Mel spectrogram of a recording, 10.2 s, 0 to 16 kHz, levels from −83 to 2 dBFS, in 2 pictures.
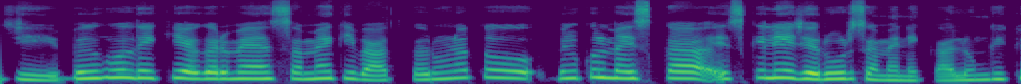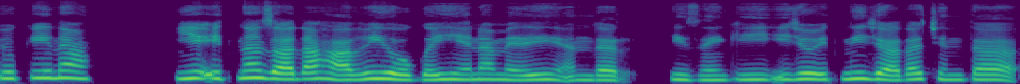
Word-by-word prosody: जी 220 -4 -4
बिल्कुल 300 +3 +2
देखिए 290 0 0
अगर 260 0 +3
मैं 260 0 +2
समय 265 +1 -1
की 270 -2 -5
बात 205 -2 -2
करूँ 235 +4 -3
ना 300 +2 -3
तो 295 -3 0 0.2
बिल्कुल 285 +3 0
मैं 280 - +3
इसका 275 -1 +1
इसके 260 +4 -4
लिए 295 0 +4
ज़रूर 255 0 +4
समय 215 -6 -3
निकालूँगी 210 +5 -5
क्योंकि 275 +3 -1
ना, 285 -2 +2 0.4
ये 275 +1 +3
इतना 285 +3 +2
ज़्यादा 255 -2 +4
हावी 235 +1 +2
हो 245 -4 +5
गई 215 +2 0
है 225 -1 -1
ना 230 0 -2
मेरी 215 +1 -1
अंदर 200 +1 -2 0.3
चीज़ें 205 -2 -3
कि 220 - -7 0.2
ये - - -2
जो 245 0 +3
इतनी 245 +3 +1
ज़्यादा 230 0 +1
चिंता 225 -2 -3
250 Hz, 225 wpm, -21 LUFS, 220-275 Hz, 0.4 s, हो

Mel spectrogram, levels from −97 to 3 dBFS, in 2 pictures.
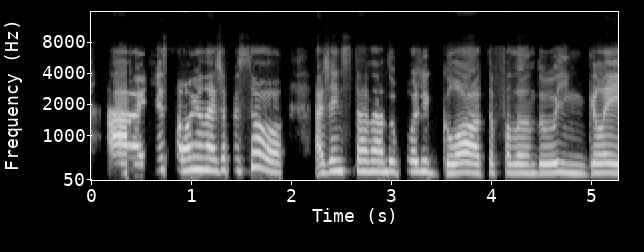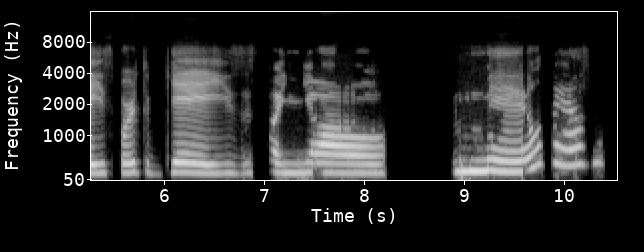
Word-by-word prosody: Ai, 200 -1 +5
que 250 +2 -5
sonho, 255 +2 +4
né, 255 -1 +4
já 255 +1 -3
pensou 245 -2 0 0.3
a - - 0
gente 235 +2 0
se 235 - -27
tornando 225 -1 +1
poliglota, 205 -2 +1
falando 190 0 -1
inglês, 195 0 -1
português, 195 -1 -2
espanhol. 195 -1 -1 0.6
Meu 230 - +1
Deus 375 -1 -3
do 415 - -13
céu! - - -36
205 Hz, 110 wpm, -18 LUFS, 195-230 Hz, 0.6 s, Ai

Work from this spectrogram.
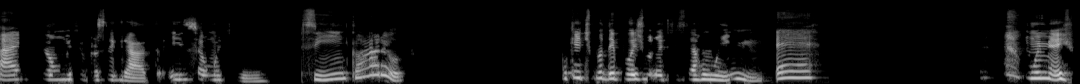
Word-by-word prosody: Ah, 210 0 +6
isso 230 0 -29 0.2
é 215 - 0
um 215 0 -5
motivo 220 -1 -6
para 200 - -9
ser 200 -1 -8
grato. 155 -7 0
Isso 225 +3 -4
é 225 - -1
o 215 - -7
motivo, 150 -8 -10 0.3
sim, 230 +4 0
claro! 425 +8 +1 1.6
Porque 300 +3 +2
tipo 300 -1 -2
depois 250 -2 +4
de 245 - -5
uma 220 - -2
notícia 215 +1 -3
ruim 220 -3 +1
é. 305 +2 +2 2.1
Um 285 - +6
e-mail. 260 -4 +7
225 Hz, 135 wpm, -23 LUFS, 210-270 Hz, 2.1 s, e-mail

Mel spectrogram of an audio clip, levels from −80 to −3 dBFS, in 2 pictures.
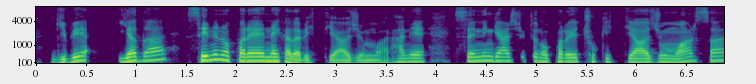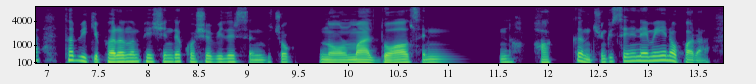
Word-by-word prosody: gibi. 125 +12 +2 0.3
Ya 165 +5 +5
da 200 +5 +2 0.2
senin 195 +4 +5
o 195 - +5
paraya 170 -1 +6
ne 165 -1 +6
kadar 120 -8 +4
ihtiyacın 95 -1 -2
var? 95 +2 -5
Hani, 135 +3 -1 0.3
senin 165 +2 0
gerçekten 165 -2 -1
o 140 -1 +1
paraya 145 +1 +2
çok 145 -2 -10
ihtiyacın 125 0 0
varsa 170 +6 -1 0.2
tabii 175 -6 -2
ki - - -4
paranın 135 +2 +2
peşinde 135 0 -3
koşabilirsin. 125 -5 -5
Bu - - -13
çok 115 0 -6 0.3
normal, 105 -1 +1
doğal. 105 +3 +3
Senin 115 +1 -8 0.5
ha - - -16 0.2
hakkın 110 0 -5
çünkü 125 +7 -9
senin 165 +3 -3
emeğin 180 +3 0
o 165 - +1
para 95 -2 -4
130 Hz, 155 wpm, -21 LUFS, 110-165 Hz, 0.5 s, paraya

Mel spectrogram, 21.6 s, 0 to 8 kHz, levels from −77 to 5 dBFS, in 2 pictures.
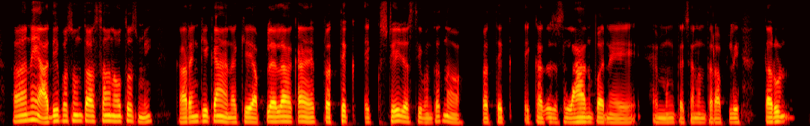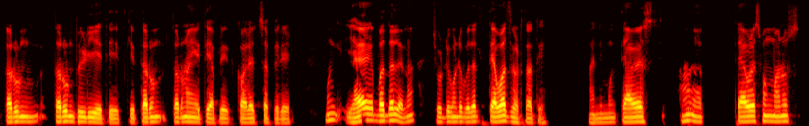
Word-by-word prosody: अ, 125 +3 +2
नाही, 155 +1 +1
आधीपासून 130 +5 +2
तर 135 - +5
असं 130 +2 0
नव्हतोच 125 0 -1
मी, 110 +2 -2 0.3
कारण 110 +3 +1
की 125 +1 +1
काय 125 +2 +2
आहे 115 - +2
ना, 105 0 -1
की 110 -1 +3
आपल्याला 115 +4 +3
काय 115 +1 +3
आहे, 110 0 +1
प्रत्येक 115 +2 -1
एक 100 - -9
स्टेज 125 0 0
असते 105 0 -2
म्हणतात 95 +5 -5
ना, 115 -7 -1 0.3
प्रत्येक 100 -1 -3 0.2
एखादं 100 +1 -3
जसं 100 +1 -6
लहानपण 105 -1 +2
आहे, 95 +1 -7
मग 100 0 -4
त्याच्यानंतर 95 +1 -5
आपली 100 +1 -3 0.4
तरुण, 115 +2 +3 0.4
तरुण, 115 +1 +2 0.2
तरुण 120 +1 +4
पिढी 110 -1 +2
येते 95 -1 0
की 100 - -2
तरुण, 110 +2 +3 0.2
तरुणाई 110 +1 +2
येते, 100 -1 -1
आपली 95 +1 -1
कॉलेजचा 95 -1 0
पिरियड. 90 0 -4 0.4
मग 150 +2 -2
ह्या 105 +1 +1
हे 145 - +4
बदल 135 +1 +4
आहे - - +3
ना, 120 - -2 0.3
छोटे-मोठे 115 +1 0
बदल 110 +1 +1 0.2
तेव्हाच 115 +1 +7
घडतात 95 -1 -1
ते - - -7 0.6
आणि 95 +1 -4
मग 100 +1 -5
त्यावेळेस 110 +1 +3 0.4
हां, 130 -3 0 0.5
त्यावेळेस 120 +1 +5
मग 130 - +2
माणूस 125 - -1
110 Hz, 165 wpm, -23 LUFS, 100-120 Hz, 0.6 s, तेव्हाच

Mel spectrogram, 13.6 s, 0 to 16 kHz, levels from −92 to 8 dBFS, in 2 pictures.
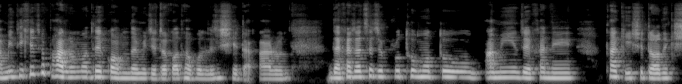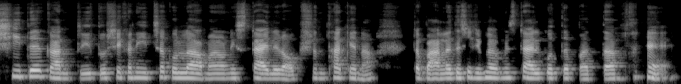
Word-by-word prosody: আমি 200 +3 +1
দেখি 255 +6 -2
যে - - +1
ভালোর 225 -3 +5
মধ্যে 220 +1 +2
কম 195 -2 +3
দামি 185 -1 +2
যেটার 170 0 -2
কথা 180 +1 0
বললেন 170 +1 -3
সেটা। 175 -1 -6
কারণ 165 -1 -2 0.5
দেখা 195 +3 +4
যাচ্ছে 230 +3 +2
যে, - - +2
প্রথমত 230 -1 -1 0.5
আমি 205 +1 +1 0.2
যেখানে 195 0 +1 0.5
থাকি 235 -5 +2
সেটা 200 -2 0
অনেক 185 +1 -3
শীতের 245 0 +2
কান্ট্রি। 185 -2 +1
তো - - -3
সেখানে 200 -1 -2
ইচ্ছা 205 +3 -4
করলে 195 0 +2
আমার 175 0 -2
অনেক 180 +1 -5
স্টাইল 180 -3 +5
এর 170 - +1
অপশন 170 +5 -10
থাকে 195 -2 +1
না। 150 - -4 0.4
এটা - - -1
বাংলাদেশে 185 +2 +2
যেভাবে 195 +1 +2
আমি 195 - -2
স্টাইল 190 -3 +5
করতে 185 0 -1
পারতাম 160 +1 0 0.3
হ্যাঁ 180 -5 +2
190 Hz, 185 wpm, -24 LUFS, 180-210 Hz, 0.5 s, ভালোর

